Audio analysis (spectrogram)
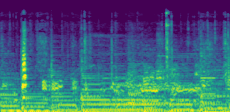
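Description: Chickens cluck at a feeder: steady, close, overlapping clucks with no voices.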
